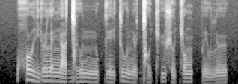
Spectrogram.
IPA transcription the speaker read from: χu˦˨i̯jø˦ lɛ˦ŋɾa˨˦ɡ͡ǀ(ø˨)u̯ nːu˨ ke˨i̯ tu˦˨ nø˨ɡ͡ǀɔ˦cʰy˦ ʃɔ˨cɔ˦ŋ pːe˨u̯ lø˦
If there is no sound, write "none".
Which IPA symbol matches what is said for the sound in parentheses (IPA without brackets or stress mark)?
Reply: ø˦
